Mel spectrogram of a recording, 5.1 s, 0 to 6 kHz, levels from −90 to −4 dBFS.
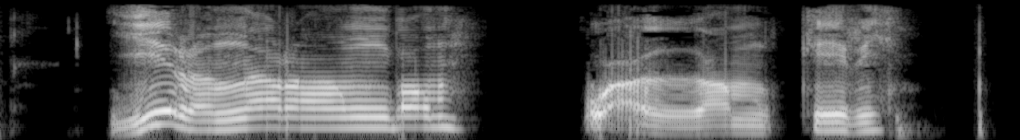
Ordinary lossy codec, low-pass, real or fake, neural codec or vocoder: MP3, 32 kbps; 5.4 kHz; real; none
